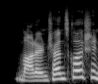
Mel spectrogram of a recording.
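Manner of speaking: ordinary talk, nothing marked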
